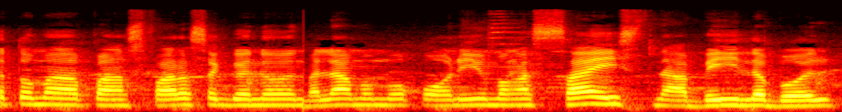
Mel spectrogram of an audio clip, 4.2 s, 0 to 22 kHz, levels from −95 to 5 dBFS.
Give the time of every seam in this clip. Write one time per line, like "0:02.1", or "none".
0:01.5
